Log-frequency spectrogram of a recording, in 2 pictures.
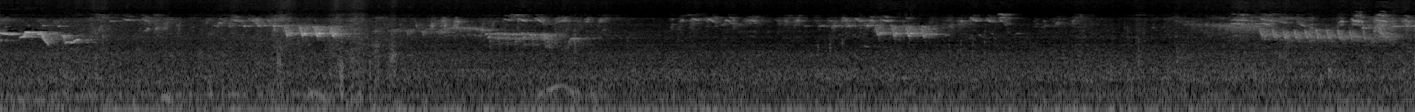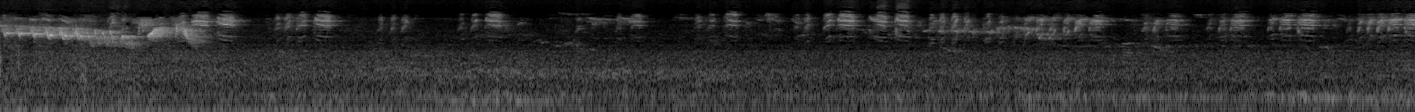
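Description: Birds chirping and calling in short repeated phrases, loudest about halfway through, over a low steady rumble.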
